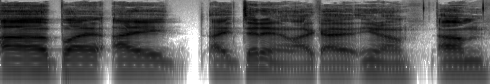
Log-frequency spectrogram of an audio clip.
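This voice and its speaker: The man's pitch sits fairly low. His recording is very clean, with a silent background. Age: 20s. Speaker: television production worker and fitness trainer. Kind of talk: casual interview. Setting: studio. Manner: halting.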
